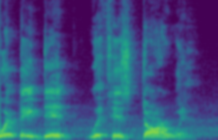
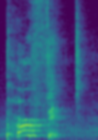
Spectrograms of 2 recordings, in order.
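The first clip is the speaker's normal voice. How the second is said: perfect jumps way up in a squeak; squeaky high perfect. Real, not acted. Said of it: "damn near".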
